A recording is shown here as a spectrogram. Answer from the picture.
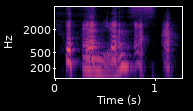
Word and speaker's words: Agnes: slash rumored witch Anus spelled like Agnes but pronounced Anus.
